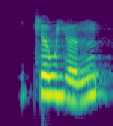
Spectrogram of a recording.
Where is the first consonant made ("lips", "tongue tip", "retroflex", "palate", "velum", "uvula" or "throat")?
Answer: palate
